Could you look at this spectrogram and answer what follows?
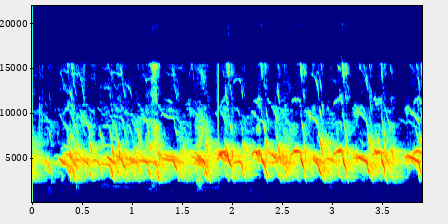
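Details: Baby chickens cheeping continuously, with shrill, falling peeps from many chicks blending into an unbroken, busy chatter.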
